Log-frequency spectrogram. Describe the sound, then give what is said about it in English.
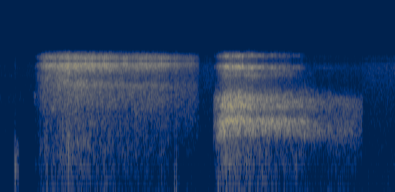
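A single deep breath: a long, drawn-out airy inhale, a brief pause, then a louder, fuller exhale that trails off. It is heard alone, with no talking. “So I invite you just to take a deep breath.”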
